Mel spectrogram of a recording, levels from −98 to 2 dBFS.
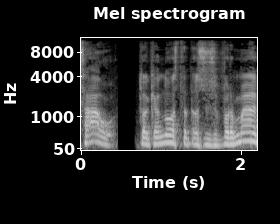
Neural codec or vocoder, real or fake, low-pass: none; real; 10.8 kHz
